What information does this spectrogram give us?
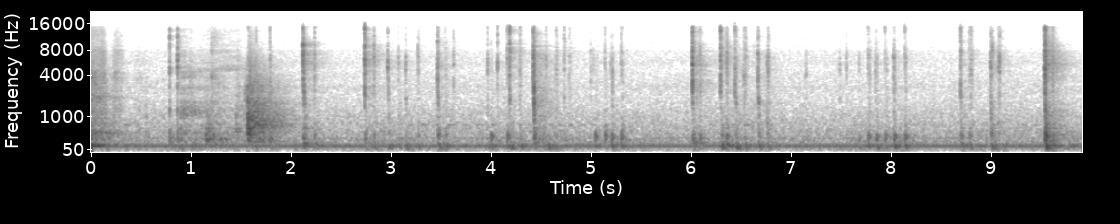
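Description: Typing on a computer keyboard makes many quick, irregular key clicks, faint overall, over a steady low hum.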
